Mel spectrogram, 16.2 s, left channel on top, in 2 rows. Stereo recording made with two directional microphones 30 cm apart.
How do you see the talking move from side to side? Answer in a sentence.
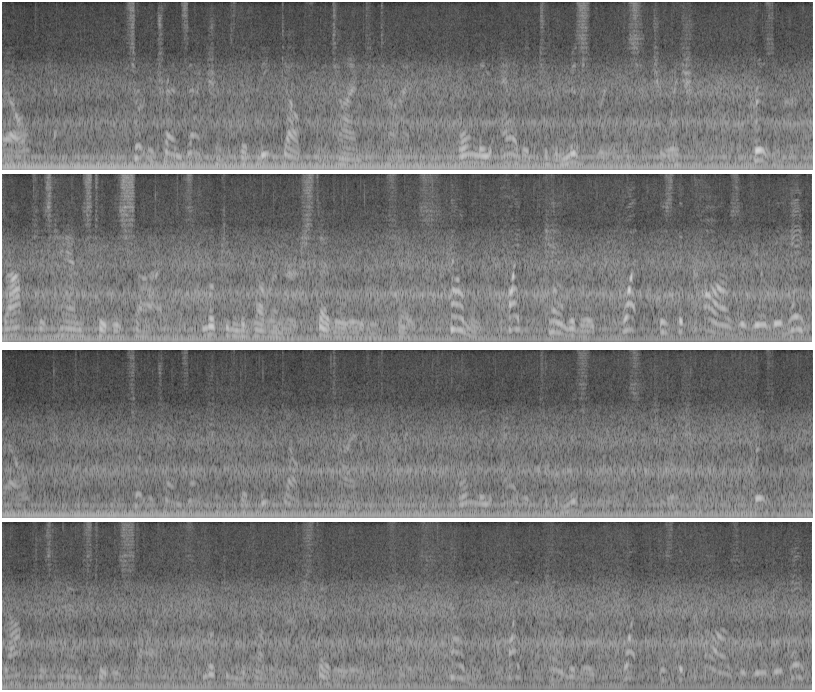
In this clip you hear the talking stay in one place.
